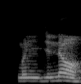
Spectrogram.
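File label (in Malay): "menjenuh", Malay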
